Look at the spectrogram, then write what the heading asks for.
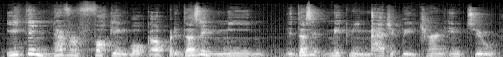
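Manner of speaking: high, heated grief-stricken outburst; acted monologue, upset and indignant; anguished anger. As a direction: protest bitterly, pitch riding high. Acted monologue, anger at friend's death.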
